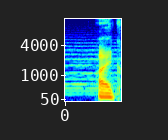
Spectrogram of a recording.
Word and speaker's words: Ike: Ike rhymes with bike.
